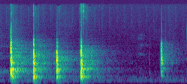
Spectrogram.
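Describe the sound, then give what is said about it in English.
Visiting pastoral staff knock on a door: four quick, evenly spaced knocks, then a brief pause and one final knock. The raps are solid, with no voices present. “I don't know why somebody's knocking.”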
